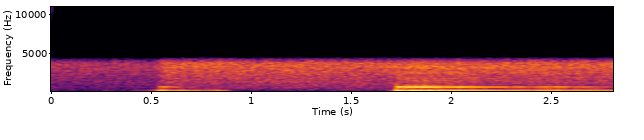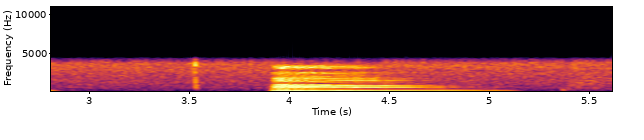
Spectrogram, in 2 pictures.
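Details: English Bull Terrier female "talks" in three drawn-out, tonal whining moans, complaining and begging for cheese pie from the table.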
